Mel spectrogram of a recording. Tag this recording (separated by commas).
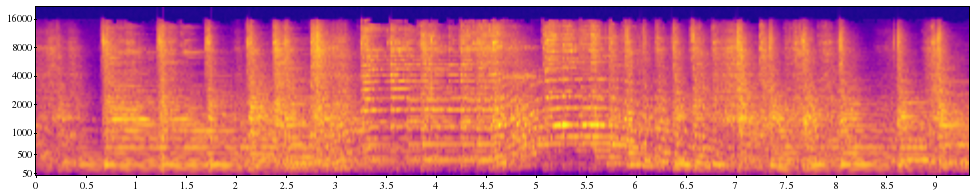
playing steel guitar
